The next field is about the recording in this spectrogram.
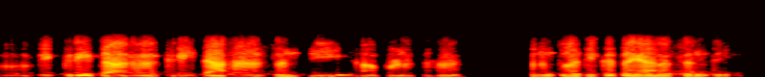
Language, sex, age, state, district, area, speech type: Sanskrit, male, 30-45, Karnataka, Udupi, rural, conversation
